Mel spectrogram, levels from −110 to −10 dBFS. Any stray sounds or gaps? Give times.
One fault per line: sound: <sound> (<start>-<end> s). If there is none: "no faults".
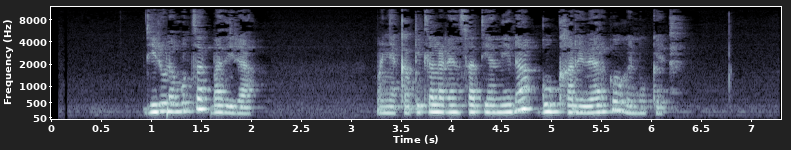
no faults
